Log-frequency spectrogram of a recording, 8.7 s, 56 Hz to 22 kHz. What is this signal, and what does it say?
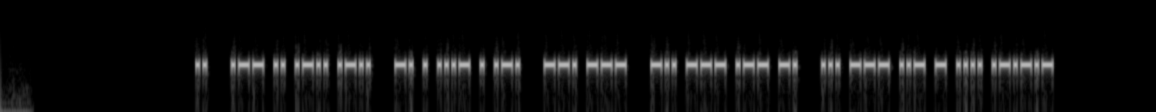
Morse code, heard as a keyed tone, about 41 wpm, 700 Hz. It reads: I WILL NEVER GO DOWN SOUTH.
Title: Sentences from Top 1000 Words - Review Part 2 - 45wpm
